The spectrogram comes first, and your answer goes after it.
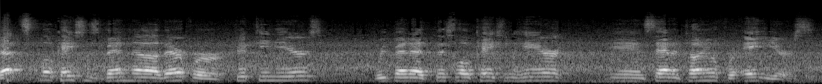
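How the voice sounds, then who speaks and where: The speech comes at a fairly slow pace in a flat monotone, with big swings in loudness and noticeable background noise. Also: man, high pitch for a man. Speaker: landscape supply business owner. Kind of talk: street-seller pitchman patter, product rundown. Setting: outdoors. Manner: brisk, salesy. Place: open country. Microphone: camera far.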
